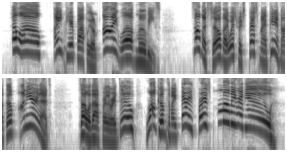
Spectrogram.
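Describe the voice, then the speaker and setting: A cartoonish character voice, high-pitched, at a fairly quick pace with very wide pitch swings. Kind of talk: movie review commentary. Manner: sarcastic, snarky.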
